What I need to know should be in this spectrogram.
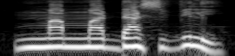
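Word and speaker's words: Mamardashvili: Mamadashvili. Do you know how to pronounce it?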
